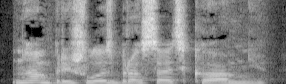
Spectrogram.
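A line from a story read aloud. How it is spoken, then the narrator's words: Unhappy voice. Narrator (Russian): сказала Ария несчастным голосом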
